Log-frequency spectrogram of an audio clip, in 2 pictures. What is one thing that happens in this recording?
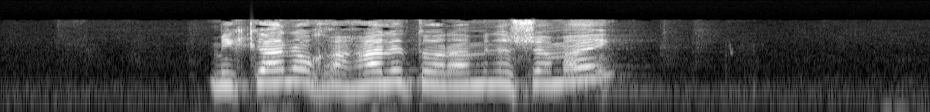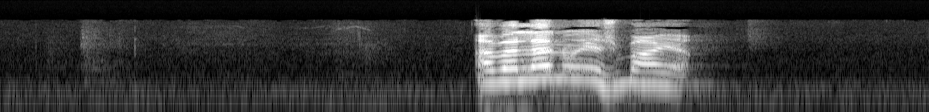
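A middle-aged man chants melodically into a microphone in short phrases.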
